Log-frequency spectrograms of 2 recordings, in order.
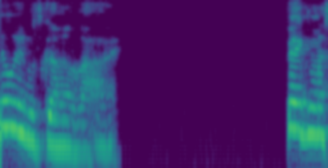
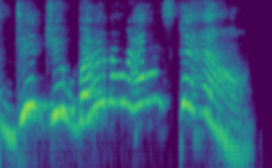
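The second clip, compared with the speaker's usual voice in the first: accusing; 10 semitones higher, 4 dB louder than usual. Pretend. Voicing the next accusing question.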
